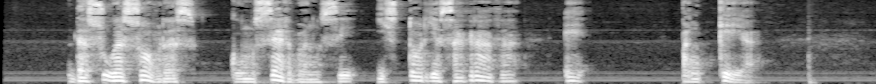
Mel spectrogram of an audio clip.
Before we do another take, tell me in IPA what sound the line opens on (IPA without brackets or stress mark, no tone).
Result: d̪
